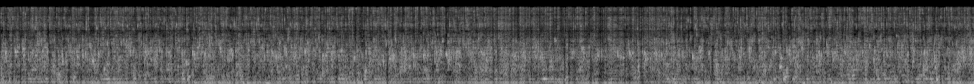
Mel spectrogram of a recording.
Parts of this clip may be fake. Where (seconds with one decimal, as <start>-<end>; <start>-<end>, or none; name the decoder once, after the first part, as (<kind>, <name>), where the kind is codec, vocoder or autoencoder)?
4.8-6.6 (codec, SNAC)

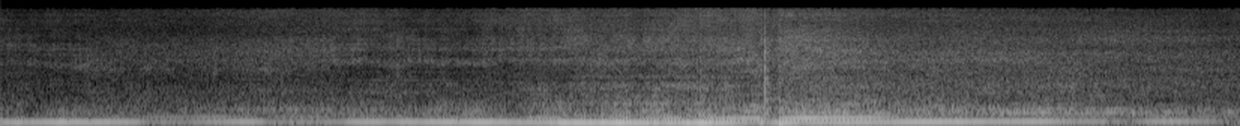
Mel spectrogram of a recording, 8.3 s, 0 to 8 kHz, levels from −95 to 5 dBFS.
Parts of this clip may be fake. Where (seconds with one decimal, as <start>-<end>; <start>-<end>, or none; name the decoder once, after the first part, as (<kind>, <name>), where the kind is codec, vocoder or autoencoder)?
0.0-0.6 (codec, SNAC); 2.2-5.2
